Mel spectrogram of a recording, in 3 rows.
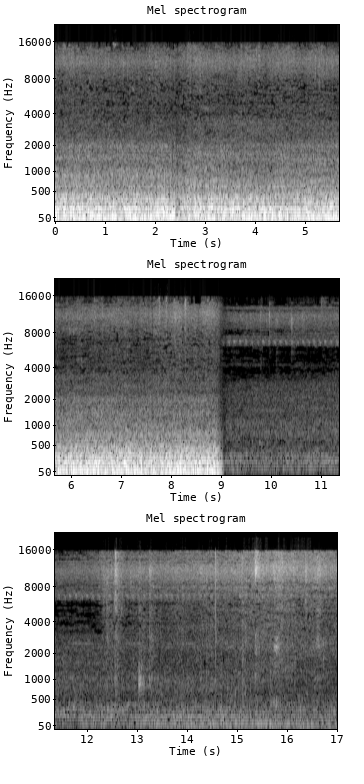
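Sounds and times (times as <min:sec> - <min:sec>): wind buffeting microphone: 0:00.0 - 0:09.0
faint hiss: 0:08.0 - 0:17.0.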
